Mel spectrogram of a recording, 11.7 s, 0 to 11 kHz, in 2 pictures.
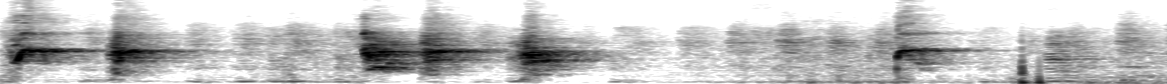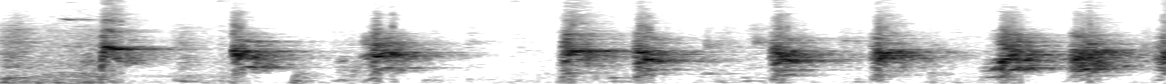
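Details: Two Westies about 7 and 8 years old in a kitchen, 2012, playfully trying to kill balloons: bursts of shrill barking with a brief quieter pause near the middle, a thump around five seconds, then renewed rapid barks.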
